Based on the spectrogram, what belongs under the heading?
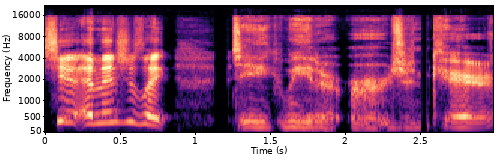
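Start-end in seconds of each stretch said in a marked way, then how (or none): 1.2-3.0 acted weak voice, words barely coming out. Retelling the mother asking to go to urgent care: imitating someone who can barely talk. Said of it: "she could barely talk".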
